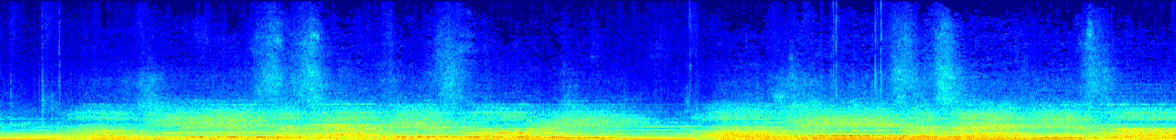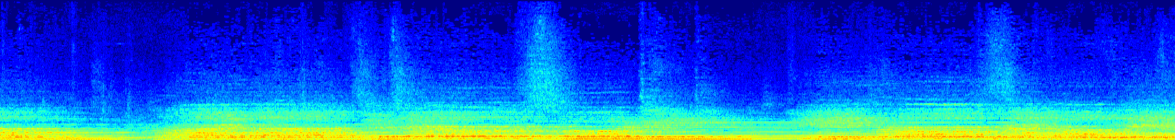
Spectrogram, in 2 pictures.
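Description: Choir singing a hymn over a pipe organ, with long held bass notes changing every few seconds beneath the voices.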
